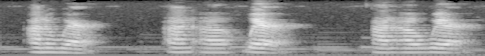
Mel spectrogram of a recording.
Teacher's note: anapest which is unstressed unstressed and then a stressed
